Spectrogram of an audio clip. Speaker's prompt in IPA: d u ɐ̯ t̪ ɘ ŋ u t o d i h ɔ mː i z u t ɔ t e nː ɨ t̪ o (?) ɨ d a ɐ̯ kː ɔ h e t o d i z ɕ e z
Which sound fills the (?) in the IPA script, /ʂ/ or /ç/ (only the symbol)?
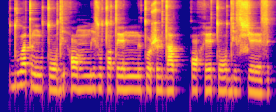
ʂ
